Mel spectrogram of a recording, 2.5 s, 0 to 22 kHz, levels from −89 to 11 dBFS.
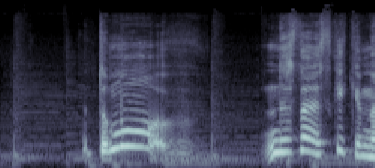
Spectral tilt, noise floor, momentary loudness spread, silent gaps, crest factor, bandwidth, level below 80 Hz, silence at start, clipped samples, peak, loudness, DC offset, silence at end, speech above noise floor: -4 dB/octave; -46 dBFS; 20 LU; none; 18 dB; 16.5 kHz; -54 dBFS; 0.55 s; under 0.1%; -2 dBFS; -18 LUFS; under 0.1%; 0 s; 29 dB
